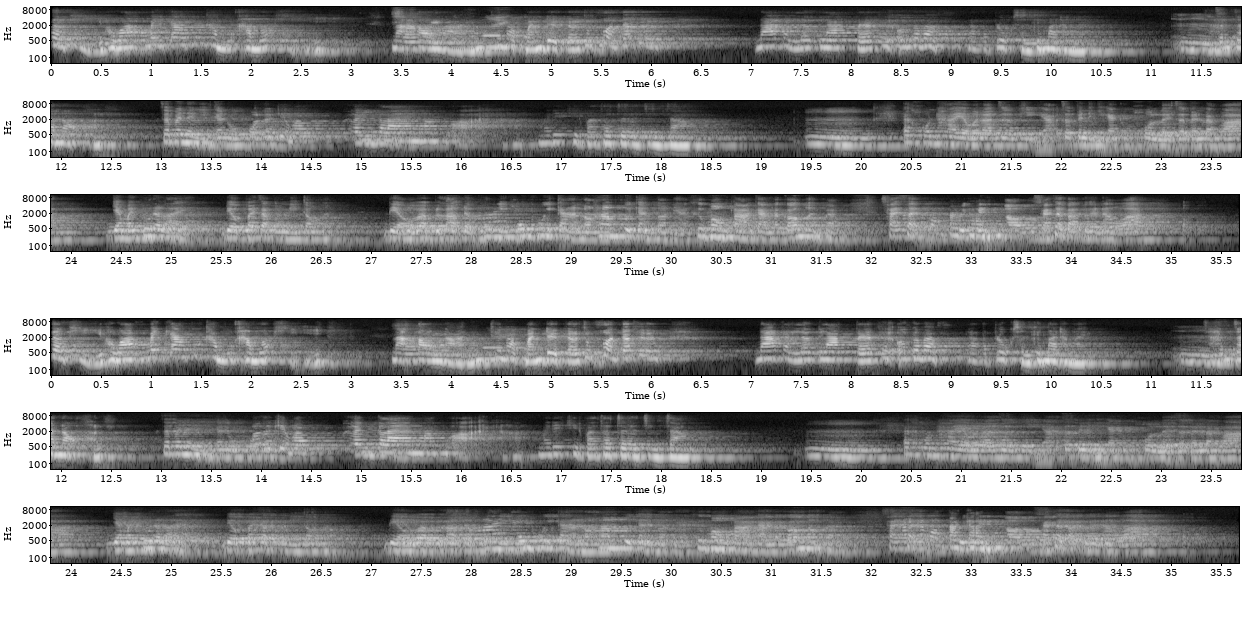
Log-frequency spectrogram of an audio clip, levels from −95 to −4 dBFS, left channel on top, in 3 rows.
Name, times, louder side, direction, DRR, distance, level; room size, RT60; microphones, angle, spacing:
voice 1, 0.0-2.7 3.4-6.5 7.0-8.9 9.2-10.4 11.6-12.5 13.9-14.5 14.8-18.5 28.1-28.6 32.3-33.4, right 2 dB, 70° right, 6 dB, 2.7 m, -28 dB
voice 2, 3.4-4.8 11.2-11.8 13.0-14.1 14.9-15.4 19.4-23.9 24.3-25.2 25.5-26.6 27.1-35.1, left 2 dB, 80° left, 1 dB, 5.0 m, -30 dB
29.5 x 23.5 x 7.8 m, 2.2 s
head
